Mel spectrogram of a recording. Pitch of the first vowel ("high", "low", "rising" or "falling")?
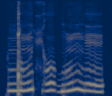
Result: rising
